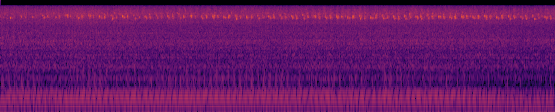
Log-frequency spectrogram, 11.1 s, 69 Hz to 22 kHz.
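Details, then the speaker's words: Dodge Ram 1500 SRT-10 Viper V10, first start after sitting a while; steady deep idle with rapid high chirping from the original accessory belt. Worn accessory belt chirp. "one thing you guys probably can hear like the chirping birds under there this thing still has the original belt on it so the original accessory belts"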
